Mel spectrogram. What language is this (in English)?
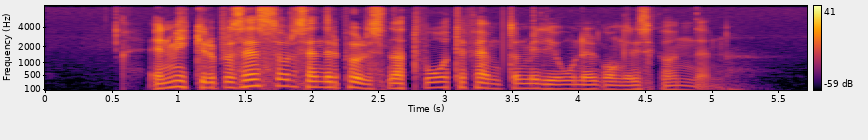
Swedish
